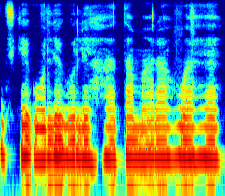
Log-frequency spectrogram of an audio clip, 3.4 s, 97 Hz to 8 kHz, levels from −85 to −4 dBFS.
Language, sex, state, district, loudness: Hindi, female, Jharkhand, Palamu, -14 LUFS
